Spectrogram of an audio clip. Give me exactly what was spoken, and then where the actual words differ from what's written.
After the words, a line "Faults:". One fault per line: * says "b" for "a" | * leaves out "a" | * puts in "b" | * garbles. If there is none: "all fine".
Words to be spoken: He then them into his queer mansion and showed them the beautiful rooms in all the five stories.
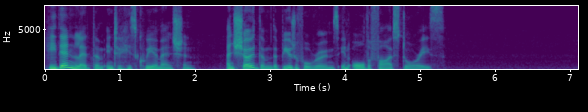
He then led them into his queer mansion and showed them the beautiful rooms in all the five stories.
Faults:
* puts in "led"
